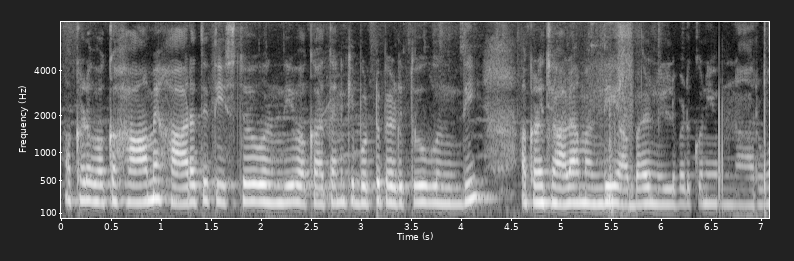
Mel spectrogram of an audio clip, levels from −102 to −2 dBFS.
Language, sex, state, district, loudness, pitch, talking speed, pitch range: Telugu, female, Andhra Pradesh, Annamaya, -15 LUFS, 210 Hz, 145 wpm, 200-225 Hz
